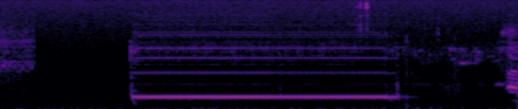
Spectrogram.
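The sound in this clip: A phone call's ringing tone plays as a single steady electronic tone lasting about one second, with a brief voice heard just before and after it.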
